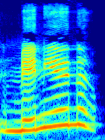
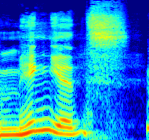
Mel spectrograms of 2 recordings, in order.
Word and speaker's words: Minion: Do you say onion? – Onion. – Yeah, Minion. – I'm sorry. You're the one who's pronouncing it Minion. You were pronouncing it weird. – Yeah, it's like a little onion.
